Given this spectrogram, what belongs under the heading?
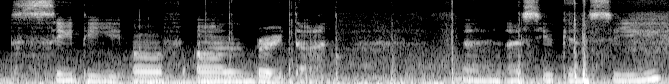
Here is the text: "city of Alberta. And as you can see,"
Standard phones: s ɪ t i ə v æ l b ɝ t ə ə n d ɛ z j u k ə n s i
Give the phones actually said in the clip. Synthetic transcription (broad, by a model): s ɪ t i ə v æ l b ɝ t ə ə n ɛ s j u k ə n s i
